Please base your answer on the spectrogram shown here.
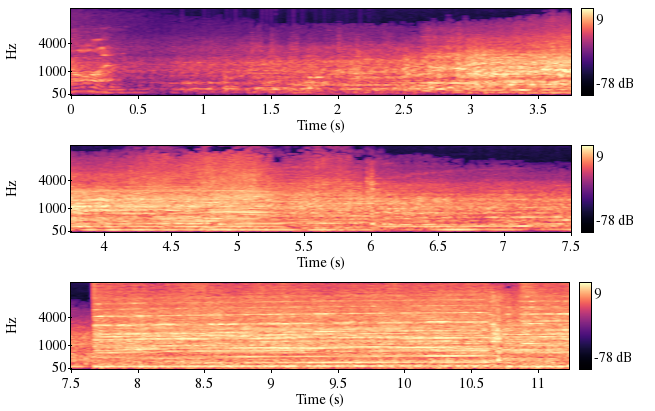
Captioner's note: engines revving, cars noises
